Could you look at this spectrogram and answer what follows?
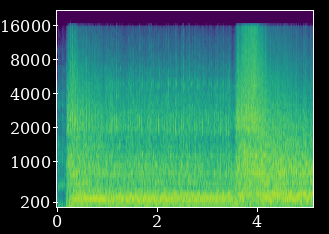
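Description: Ford Mustang GT's 5.0-litre V8 running through a Corsa Xtreme cat-back exhaust, held steady, then revved in one short blip about three and a half seconds in that drops back after about half a second.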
